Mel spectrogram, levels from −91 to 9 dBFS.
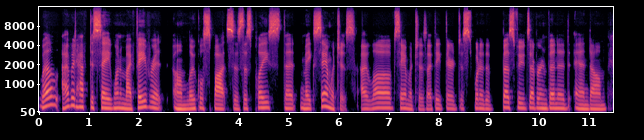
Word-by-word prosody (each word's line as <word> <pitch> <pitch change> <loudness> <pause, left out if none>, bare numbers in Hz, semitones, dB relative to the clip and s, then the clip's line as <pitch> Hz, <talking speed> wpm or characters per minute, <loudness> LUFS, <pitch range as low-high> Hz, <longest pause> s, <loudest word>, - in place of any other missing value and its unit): Well, 245 +5 -2
I 195 +6 -2
would 255 -1 -5
have 205 -1 -4
to 185 - -5
say 170 -1 +7
one 170 +1 -5
of 165 - -5
my 145 -3 -2
favorite, 190 -3 -2 0.2
um, 140 -4 -3
local 155 +3 -6
spots 150 0 +6
is 140 -2 +3
this 155 -1 +3
place 180 0 +1
that 155 -1 -7
makes 150 -3 -2
sandwiches. 215 -11 -1
I 145 +1 -5
love 175 +3 -5
sandwiches, 140 -6 -3
I 135 - -7
think 150 0 -11
they're 150 -2 -8
just 145 +1 +3
one 165 -1 -7
of 155 - -8
the 140 -2 -12 0.2
best 185 -2 +3
foods 165 -2 -3
ever 170 -1 -5
invented, 160 -1 -5
and, 145 -4 -6
um, 135 -1 -6
160 Hz, 185 wpm, -19 LUFS, 145-180 Hz, 0.2 s, say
